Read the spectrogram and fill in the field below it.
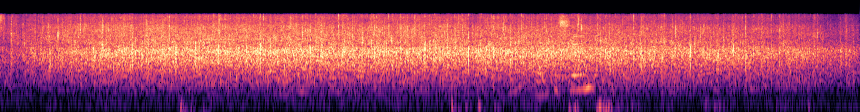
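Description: Sustained applause from an audience welcoming a speaker to a talk titled 'Sachsen dreht frei', a dense, steady wash of many hands clapping, with no talking over it.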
